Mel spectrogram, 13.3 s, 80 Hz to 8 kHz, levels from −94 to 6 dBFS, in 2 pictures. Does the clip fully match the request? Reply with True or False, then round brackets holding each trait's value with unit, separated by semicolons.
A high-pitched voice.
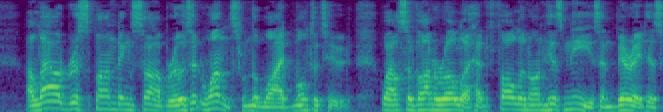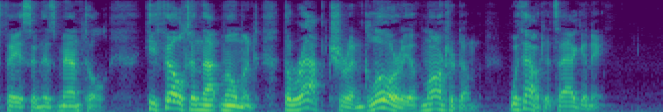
False (140 Hz)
